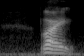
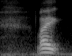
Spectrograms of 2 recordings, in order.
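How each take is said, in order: Both takes have the same delivery.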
